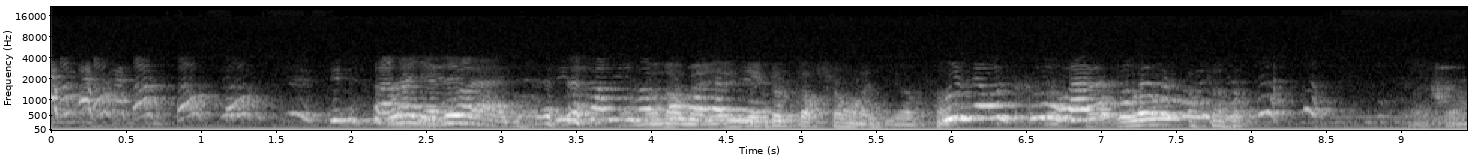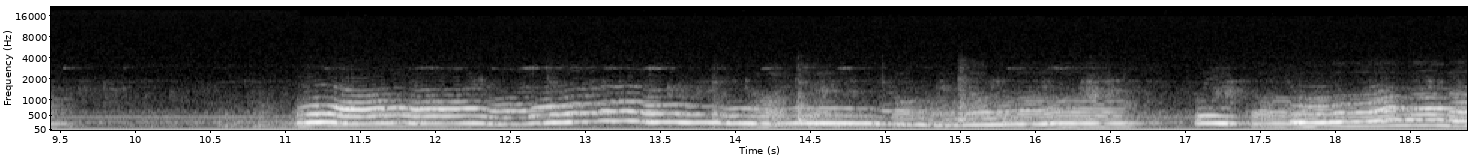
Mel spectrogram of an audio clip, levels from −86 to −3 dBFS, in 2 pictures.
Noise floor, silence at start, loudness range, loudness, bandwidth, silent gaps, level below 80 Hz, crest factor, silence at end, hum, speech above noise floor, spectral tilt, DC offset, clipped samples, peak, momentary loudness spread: -42 dBFS; 0 s; 5 LU; -18 LUFS; 3.6 kHz; none; -46 dBFS; 16 dB; 0 s; none; 25 dB; -10.5 dB/octave; 3%; under 0.1%; -2 dBFS; 18 LU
